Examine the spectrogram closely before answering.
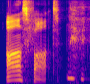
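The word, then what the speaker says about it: Ausfahrt: Asfart. It's not spelled like that, but that's how it's pronounced.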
